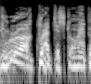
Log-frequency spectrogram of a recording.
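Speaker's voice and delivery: slow, high-pitched growling roar; beast mode. Acted. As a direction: roar like a beast as you grab him. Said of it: "I go into beast mode".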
